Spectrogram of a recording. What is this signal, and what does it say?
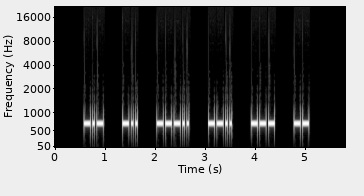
Morse code, heard as a keyed tone, about 28 wpm, spaced as for 16 wpm, 700 Hz. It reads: KD8ZOM
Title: USA Call Signs - 3x Character Spacing - 28wpm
